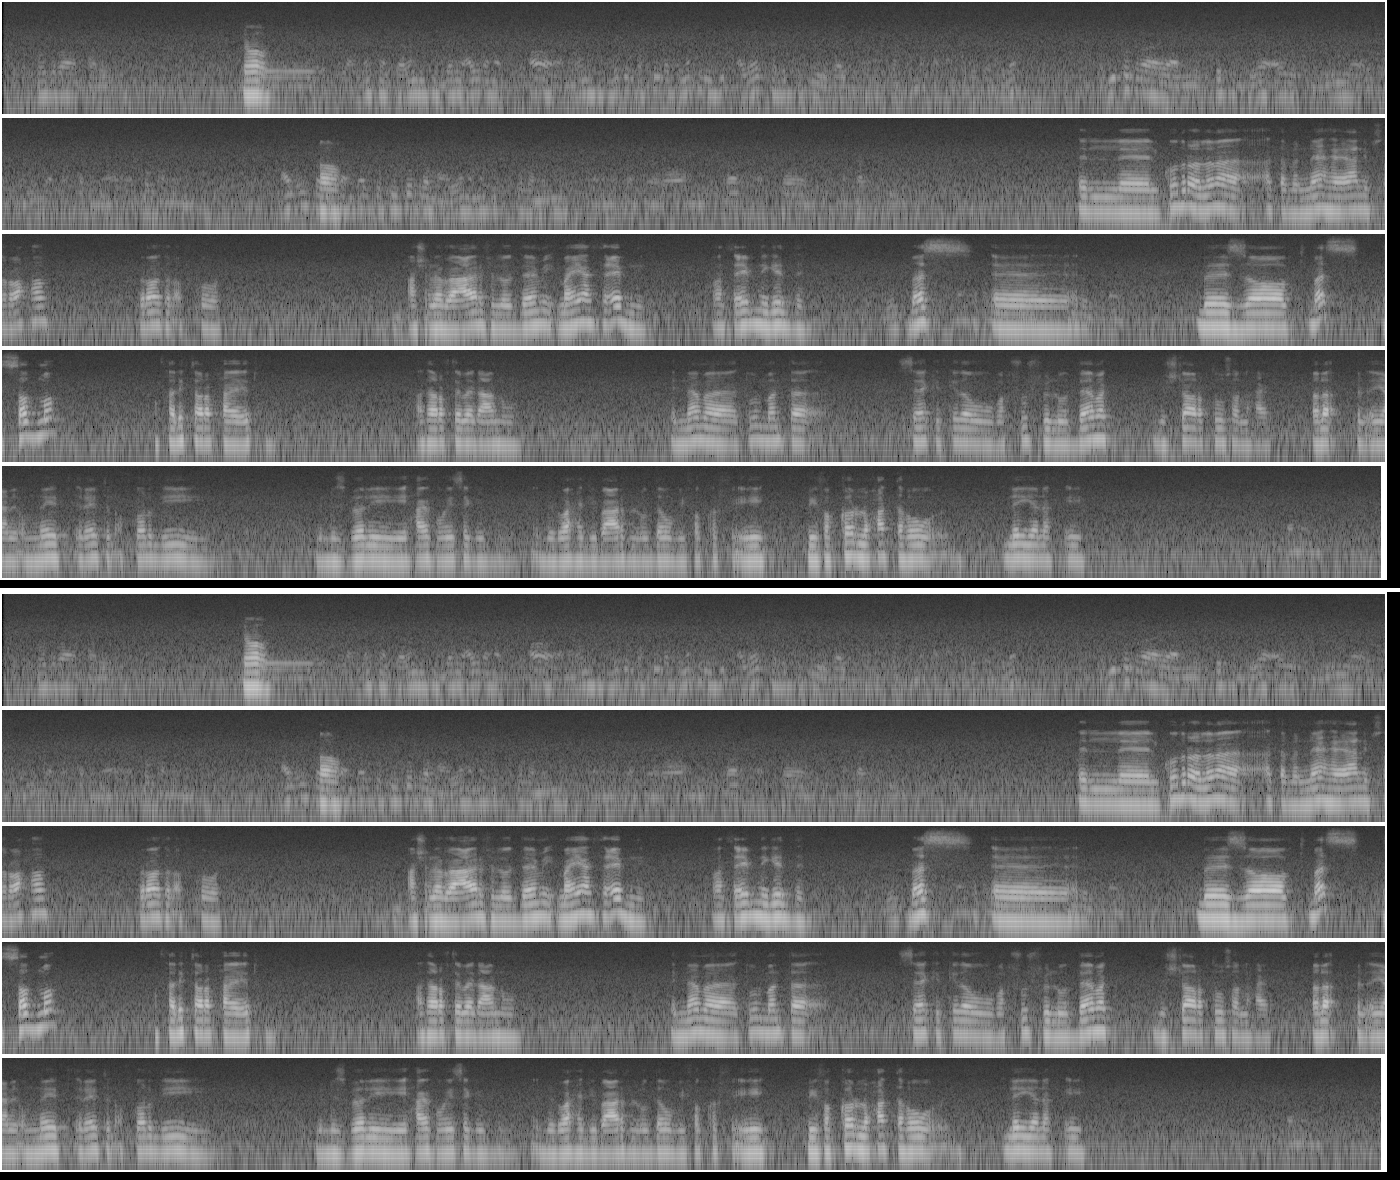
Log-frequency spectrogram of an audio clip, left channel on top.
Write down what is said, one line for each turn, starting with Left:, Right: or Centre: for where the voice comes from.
Left: قدرة خارقة ويعني
Right: اه
Left: مثلا الطيران دي شداني قوي انا اه يعني هو مش هيخليك انت تطير بس ممكن يديك اداه تخليك تطير زي البساط السحري مثلا او حاجه زي كده فدي قدره يعني تشد انتباهي قوي وتخليها وتخليني افكر ان أنا اطلبها منه يعني هل انت
Right: اه
Left: مثلا برضو في قدره معينه ممكن تطلبها منه يعني مثلا طيران قراءه الافكار التخفي
Right: ال- القدرة اللي انا اتمناها يعني بصراحة قراءة الافكار
Left: بس مش
Right: عشان
Left: متعبه
Right: ابقى عارف اللي قدامي ما هي هتتعبني هتتعبني جدا
Left: جدا
Right: بس
Left: يعني يعني تخليك
Right: آه
Left: تصدم في ناس
Right: بالظبط بس الصدمة هتخليك تعرف حقيقتهم هتعرف تبعد عنهم انما طول ما انت ساكت كده ومغشوش في اللي قدامك مش تعرف توصل لحاجة فلا يعني أمنية قراية الأفكار دي بالنسبة لي حاجة كويسة جدا إن الواحد يبقى عارف اللي قدامه بيفكر في إيه بيفكر له حتى هو في- ليا أنا في إيه
Left: تمام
